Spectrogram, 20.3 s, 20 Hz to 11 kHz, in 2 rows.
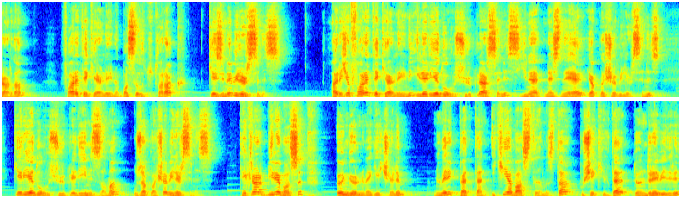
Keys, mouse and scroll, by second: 13.5 KP_1, 17.5-20.3 typing.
